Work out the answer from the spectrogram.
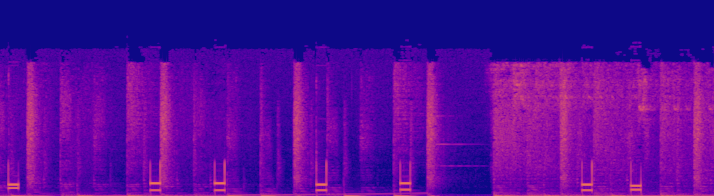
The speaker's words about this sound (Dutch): Zo, we gaan even bellen met Howard.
